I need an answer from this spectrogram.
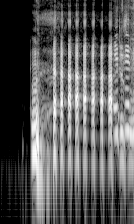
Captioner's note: laughs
